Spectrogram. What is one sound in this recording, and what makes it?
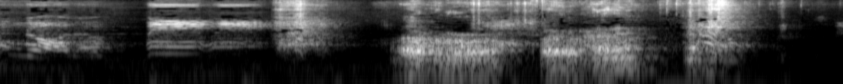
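A dog whines and yelps close by.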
